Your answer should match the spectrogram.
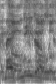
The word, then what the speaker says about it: Magneto: or whatever so yeah magneto that whole vowel consonant vowel that means the first vowel is long and um i know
